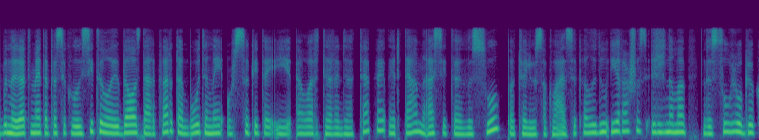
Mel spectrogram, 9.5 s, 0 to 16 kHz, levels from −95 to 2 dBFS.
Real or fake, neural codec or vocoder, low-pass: fake; codec, 16 kHz, 0.5 kbps, FunCodec, trained on Chinese and English, 25 frames a second; 7.2 kHz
